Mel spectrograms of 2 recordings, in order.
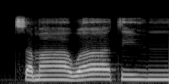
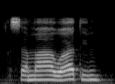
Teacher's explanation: سماواتن اس طرح رکے اور نون کی ساؤنڈ ہم ناک میں لے کے گئے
